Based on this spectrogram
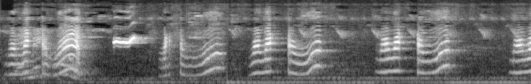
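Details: Rose-ringed parakeet kept as a talking pet, said to say mummy papa, utters a quick string of nasal, harmonic syllables with upward sweeps, plus one brief high whistle near the start and a low hum underneath.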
